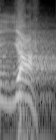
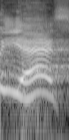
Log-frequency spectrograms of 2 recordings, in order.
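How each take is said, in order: First: The word ends on an open vowel. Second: The word ends with a clear s sound. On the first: "ele falava errado. Ele falava ya" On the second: "até o yes"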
